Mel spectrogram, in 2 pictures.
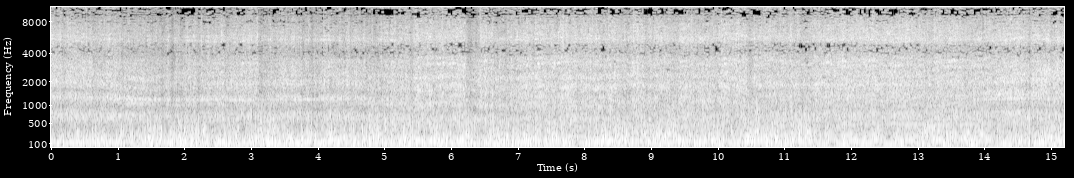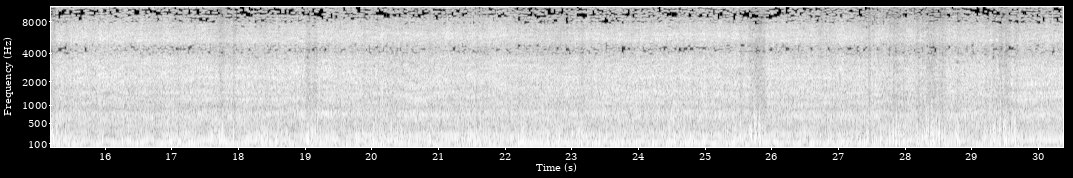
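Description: Mahindra Arjun 555 tractor's diesel engine running steadily under heavy load as it hauls a fully loaded trolley, hard enough that the front wheels lift.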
